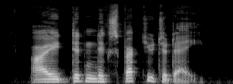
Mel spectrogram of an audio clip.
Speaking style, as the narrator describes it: Bprith said in an expressionless voice

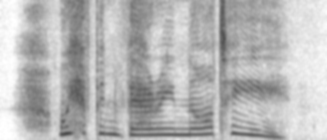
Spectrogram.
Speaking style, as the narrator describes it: they cried

